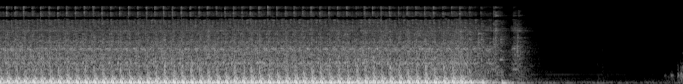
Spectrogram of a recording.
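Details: Polaris Ranger RZR Ace 570 (ProStar engine) after Hot Cams upgraded timing chain tensioner install: steady even single-cylinder idle about four pulses a second, no tapping or chain rattle, then clean shutdown; healthy.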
